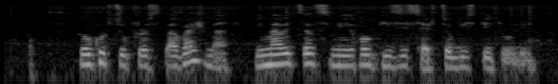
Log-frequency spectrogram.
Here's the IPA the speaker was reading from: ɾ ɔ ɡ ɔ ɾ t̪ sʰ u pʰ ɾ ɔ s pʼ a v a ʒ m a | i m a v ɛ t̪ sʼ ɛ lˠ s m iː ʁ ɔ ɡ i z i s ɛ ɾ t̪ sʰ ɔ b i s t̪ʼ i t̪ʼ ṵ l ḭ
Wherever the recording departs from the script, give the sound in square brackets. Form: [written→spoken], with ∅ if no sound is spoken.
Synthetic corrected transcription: ɾ ɔ ɡ ɔ ɾ t̪ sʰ u pʰ ɾ ɔ s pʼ a v a ʒ m a | i m a v ɛ t̪ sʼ ɛ lˠ s m iː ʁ ɔ ɡ i z i s ɛ ɾ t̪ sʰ ɔ b i s t̪ʼ i t̪ʼ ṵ l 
